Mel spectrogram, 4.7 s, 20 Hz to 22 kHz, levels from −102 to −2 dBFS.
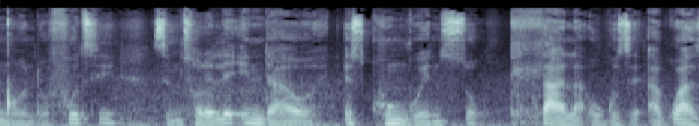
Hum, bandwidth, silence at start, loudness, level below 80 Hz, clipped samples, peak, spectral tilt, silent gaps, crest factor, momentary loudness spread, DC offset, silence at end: none; 16.5 kHz; 0 s; -19 LUFS; -48 dBFS; under 0.1%; 0 dBFS; -3 dB/octave; none; 22 dB; 12 LU; under 0.1%; 0 s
